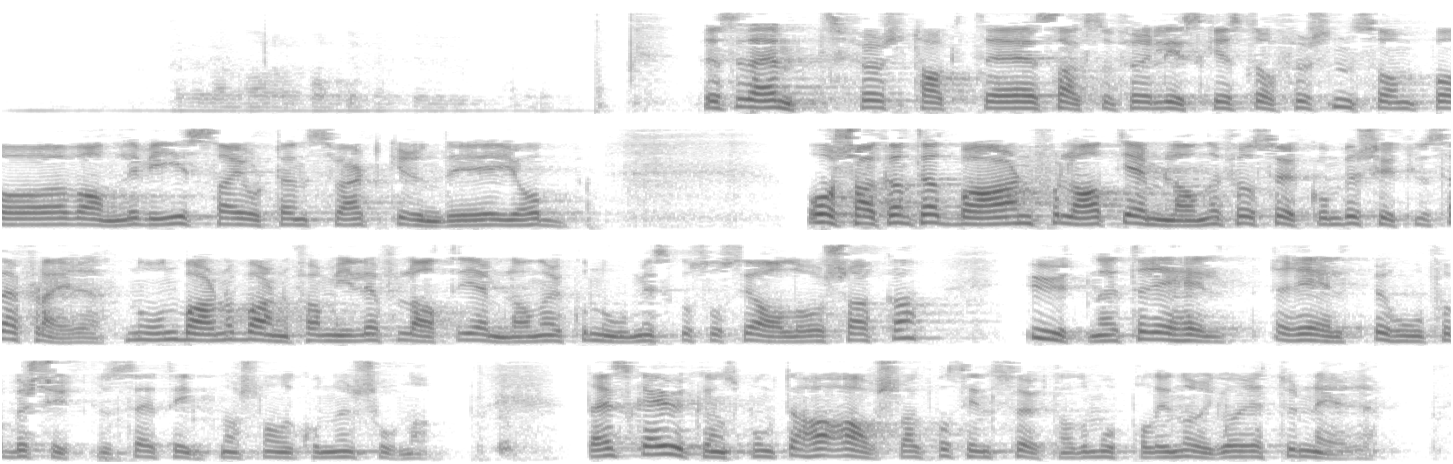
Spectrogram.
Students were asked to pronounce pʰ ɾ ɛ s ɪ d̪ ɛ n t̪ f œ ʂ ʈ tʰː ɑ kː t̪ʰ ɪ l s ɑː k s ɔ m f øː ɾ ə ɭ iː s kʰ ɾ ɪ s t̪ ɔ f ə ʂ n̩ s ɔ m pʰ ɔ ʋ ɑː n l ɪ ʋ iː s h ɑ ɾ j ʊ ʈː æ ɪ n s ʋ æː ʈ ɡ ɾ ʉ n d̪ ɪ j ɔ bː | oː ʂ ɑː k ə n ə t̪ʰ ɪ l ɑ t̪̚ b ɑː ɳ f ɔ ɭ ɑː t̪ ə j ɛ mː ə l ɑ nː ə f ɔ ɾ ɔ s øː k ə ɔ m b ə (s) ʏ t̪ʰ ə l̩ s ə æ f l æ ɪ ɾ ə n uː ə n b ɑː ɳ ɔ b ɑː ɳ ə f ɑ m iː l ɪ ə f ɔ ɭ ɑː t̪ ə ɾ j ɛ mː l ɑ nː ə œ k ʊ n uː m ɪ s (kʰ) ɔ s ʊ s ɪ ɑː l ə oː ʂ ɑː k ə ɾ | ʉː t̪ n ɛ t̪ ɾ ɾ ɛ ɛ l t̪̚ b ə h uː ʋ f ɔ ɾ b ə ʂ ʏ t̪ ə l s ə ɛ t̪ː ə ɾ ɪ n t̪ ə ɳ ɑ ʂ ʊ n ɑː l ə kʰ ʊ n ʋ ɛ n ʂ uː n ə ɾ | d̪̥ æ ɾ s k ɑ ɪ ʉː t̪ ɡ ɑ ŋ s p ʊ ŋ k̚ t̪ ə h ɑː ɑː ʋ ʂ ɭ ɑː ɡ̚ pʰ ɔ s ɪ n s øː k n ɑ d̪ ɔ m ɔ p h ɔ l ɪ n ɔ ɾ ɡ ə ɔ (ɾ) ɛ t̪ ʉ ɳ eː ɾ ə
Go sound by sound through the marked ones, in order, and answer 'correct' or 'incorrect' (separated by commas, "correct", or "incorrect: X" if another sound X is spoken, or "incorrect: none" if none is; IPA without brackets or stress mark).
incorrect: ʂ, incorrect: k, correct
